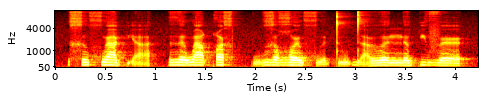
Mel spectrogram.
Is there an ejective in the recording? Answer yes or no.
no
